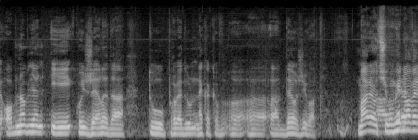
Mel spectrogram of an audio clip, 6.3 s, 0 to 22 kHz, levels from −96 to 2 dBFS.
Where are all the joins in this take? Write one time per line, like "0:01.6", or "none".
0:05.3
